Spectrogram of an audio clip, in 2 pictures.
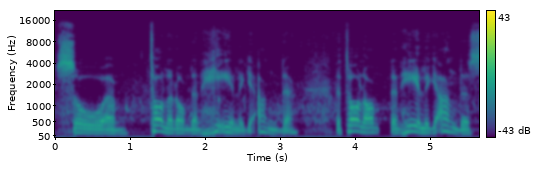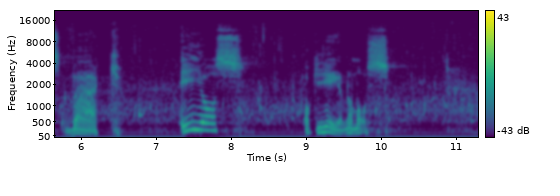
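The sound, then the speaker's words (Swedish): Water babbles softly and steadily in the background while a man talks continuously in the foreground, the gentle trickling sound staying low and partly masked by his voice. “Jag vet inte om du hör det, men här i bakgrunden så pålar det lite.”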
